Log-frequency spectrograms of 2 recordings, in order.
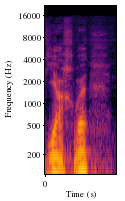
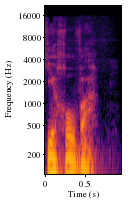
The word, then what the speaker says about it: Яхве: Вот этот тетраграмматон, то есть это сочетание из четырех букв, Яхва, да, мы с вами об этом уже как-то говорили, которое в современных вариантах озвучивается либо как Яхве, либо как Йехова, вот Йегова.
